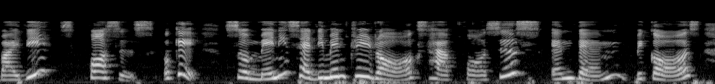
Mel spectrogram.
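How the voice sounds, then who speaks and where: This voice is loud, with very wide pitch swings. It moves at a very slow pace. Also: woman. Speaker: school teacher. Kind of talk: online class lecture. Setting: online video class.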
